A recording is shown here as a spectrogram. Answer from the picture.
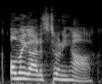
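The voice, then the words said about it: Put-on American accent. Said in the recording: “I just wanted to say that in an American accent”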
